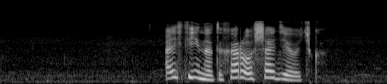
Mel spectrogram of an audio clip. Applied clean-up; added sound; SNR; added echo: none; none; none; none.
